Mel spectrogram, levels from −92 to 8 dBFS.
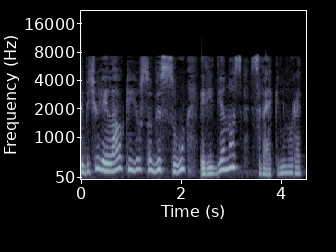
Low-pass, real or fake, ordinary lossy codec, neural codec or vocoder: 7.2 kHz; real; AAC, 32 kbps; none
